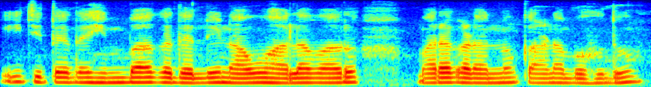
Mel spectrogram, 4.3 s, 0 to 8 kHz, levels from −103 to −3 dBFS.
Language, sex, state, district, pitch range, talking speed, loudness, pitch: Kannada, female, Karnataka, Bangalore, 160-170 Hz, 85 wpm, -16 LUFS, 165 Hz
